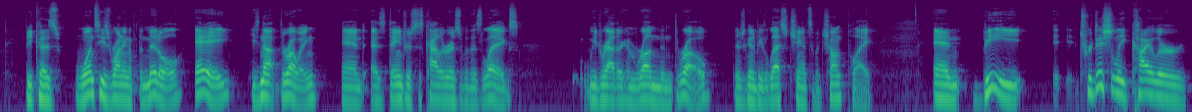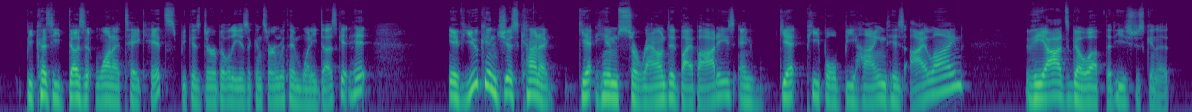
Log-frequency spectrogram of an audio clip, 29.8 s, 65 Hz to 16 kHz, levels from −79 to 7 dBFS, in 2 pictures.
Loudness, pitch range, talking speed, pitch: -24 LUFS, 110-140 Hz, 175 wpm, 125 Hz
